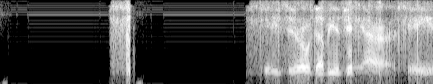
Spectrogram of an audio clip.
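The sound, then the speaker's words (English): Crackly radio static over a narrowband VHF FM two-way radio transmission between amateur radio stations: a brief squelch burst, a pause, then a garbled voice breaking through with faint frying-like hiss running under it. “There's a little bit of bacon frying in the background, but that's just the setup you're using.”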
